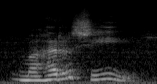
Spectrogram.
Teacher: Maha plus Rishi, there is a sandhi, that's why the R becomes Ar. The sound itself changes from a vowel, it becomes a consonant.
